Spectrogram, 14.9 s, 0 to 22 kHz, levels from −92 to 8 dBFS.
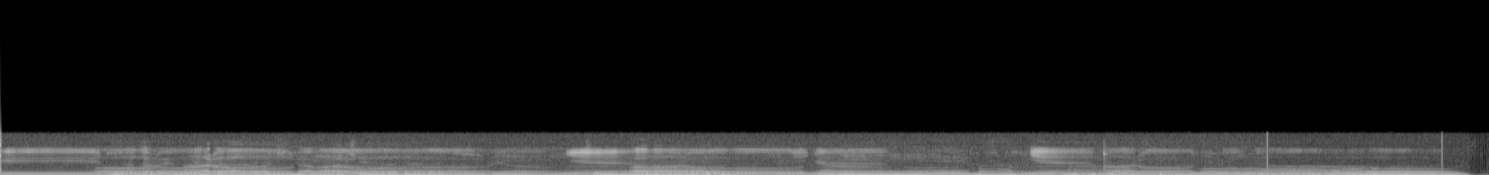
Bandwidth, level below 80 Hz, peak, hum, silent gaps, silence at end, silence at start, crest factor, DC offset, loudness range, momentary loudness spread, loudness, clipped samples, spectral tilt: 5.4 kHz; -48 dBFS; 0 dBFS; none; none; 0 s; 0 s; 22 dB; 5%; 2 LU; 6 LU; -24 LUFS; under 0.1%; -8 dB/octave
